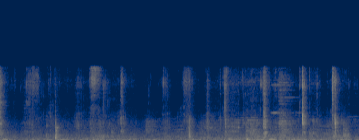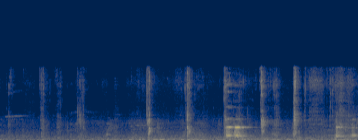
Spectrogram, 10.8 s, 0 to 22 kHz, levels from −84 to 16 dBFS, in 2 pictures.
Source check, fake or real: real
